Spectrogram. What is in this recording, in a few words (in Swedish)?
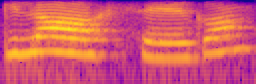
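"glasogon", Swedish; tdegames; ktuberling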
